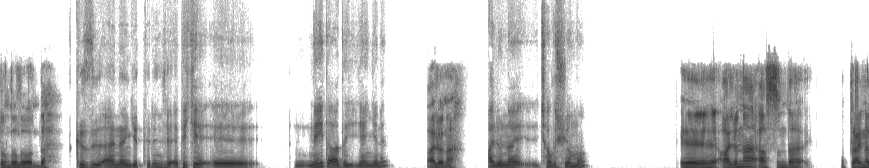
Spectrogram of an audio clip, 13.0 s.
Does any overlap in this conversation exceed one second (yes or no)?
no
